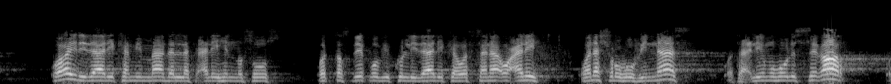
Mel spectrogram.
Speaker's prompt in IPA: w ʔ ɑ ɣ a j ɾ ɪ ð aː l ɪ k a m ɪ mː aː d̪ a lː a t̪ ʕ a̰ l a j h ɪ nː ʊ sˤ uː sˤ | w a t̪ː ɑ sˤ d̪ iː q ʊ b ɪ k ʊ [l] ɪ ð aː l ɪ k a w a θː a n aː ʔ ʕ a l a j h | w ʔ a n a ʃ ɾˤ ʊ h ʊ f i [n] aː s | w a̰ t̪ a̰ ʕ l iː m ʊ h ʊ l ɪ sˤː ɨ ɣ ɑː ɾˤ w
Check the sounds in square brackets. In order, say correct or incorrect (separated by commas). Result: incorrect, incorrect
